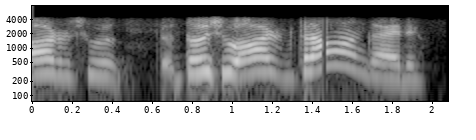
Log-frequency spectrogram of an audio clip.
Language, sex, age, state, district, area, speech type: Kashmiri, female, 30-45, Jammu and Kashmir, Anantnag, rural, conversation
